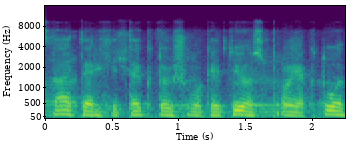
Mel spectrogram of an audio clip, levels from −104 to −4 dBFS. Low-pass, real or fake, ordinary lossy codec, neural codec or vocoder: 7.2 kHz; real; Opus, 16 kbps; none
